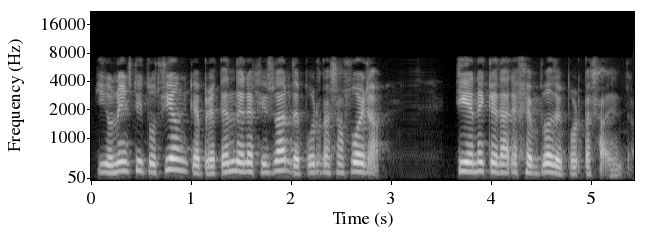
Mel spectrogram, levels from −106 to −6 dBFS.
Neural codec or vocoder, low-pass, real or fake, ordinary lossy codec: autoencoder, 22.05 kHz, a latent of 192 numbers a frame, VITS, trained on one speaker; 7.2 kHz; fake; none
